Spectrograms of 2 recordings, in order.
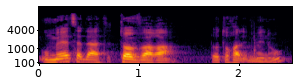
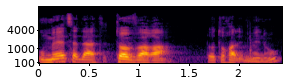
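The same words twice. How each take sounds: First: The phrase breaks right after the word vara. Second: The same.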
